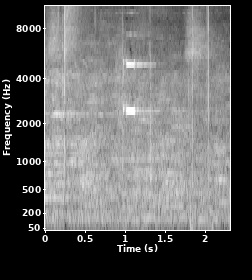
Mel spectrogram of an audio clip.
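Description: An elevator call button beeps when pressed.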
